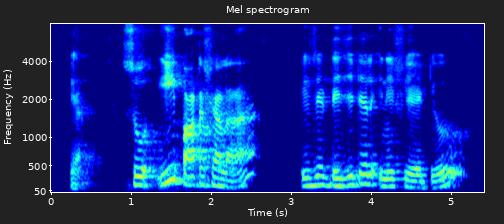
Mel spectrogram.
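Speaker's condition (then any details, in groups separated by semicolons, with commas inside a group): No condition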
